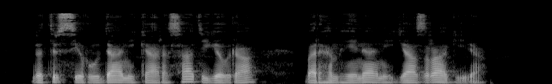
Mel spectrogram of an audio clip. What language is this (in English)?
Central Kurdish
